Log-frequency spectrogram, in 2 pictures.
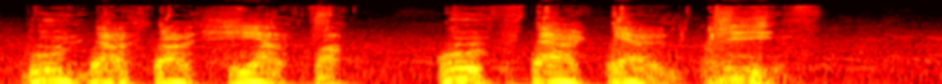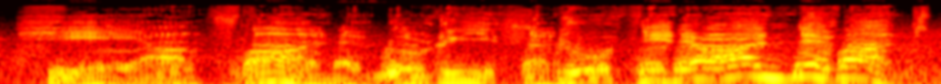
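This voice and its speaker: Putting on a character voice, a man speaks very slowly in a very deep, low pitch. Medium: machinima.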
